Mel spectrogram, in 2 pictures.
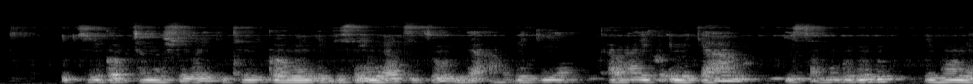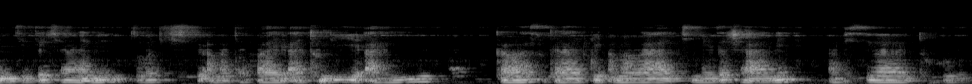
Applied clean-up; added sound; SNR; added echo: neural separator model SepFormer DNS4.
